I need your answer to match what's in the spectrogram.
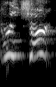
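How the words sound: The words sound warm and admiring. The person is being complimented. "that's a compliment"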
